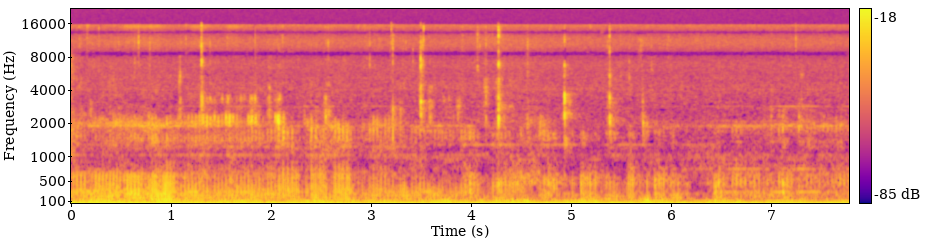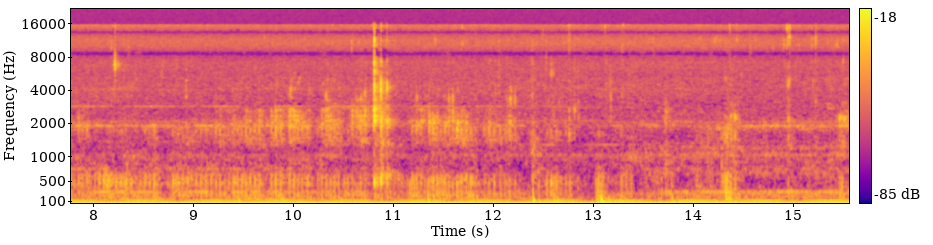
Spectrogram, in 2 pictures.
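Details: Low continuous purring from Totoshka, a young male stray cat, sustained throughout, with scattered soft clicks and rustling over the rumble in a quiet room.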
